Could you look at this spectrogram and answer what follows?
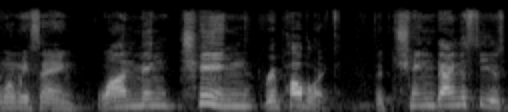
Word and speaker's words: Qing: So this Q-I-N is pronounced Qin. That Q gets like a CH sound. Just like when we sang Wanming Qing Republic.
